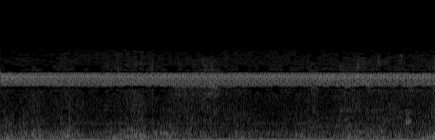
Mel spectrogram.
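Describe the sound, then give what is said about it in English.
An alarm blares with one steady, high-pitched electronic tone that holds unbroken for the whole stretch, loud over a faint low rumble, with no voices. “What is it with the alarms lately?”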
